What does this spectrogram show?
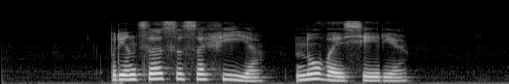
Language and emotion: Russian, neutral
